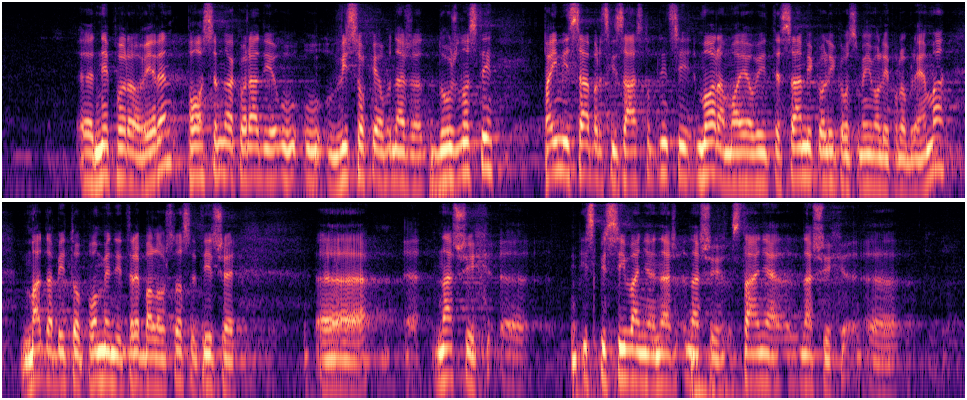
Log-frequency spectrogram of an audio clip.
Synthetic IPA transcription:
nepoɾoʋjeɾenpo̞ːse̞bnoakoɾaːd̪iuuʋiso̞keobnaʒed̪uːʒno̞st̪ipaimisaːboɾskizaːst̪upnit̪simo̞ːɾamoeoʋid̪et̪isaːmiko̞liko̞smoimalipɾo̞ble̞ːma | mad̪abit̪o̞ːpo̞menit̪ɾe̞balo̞ʃt̪oset̪iːt͡ʃe | naʃix | ispisiːʋaɲananaʃist̪aːɲanaʃix

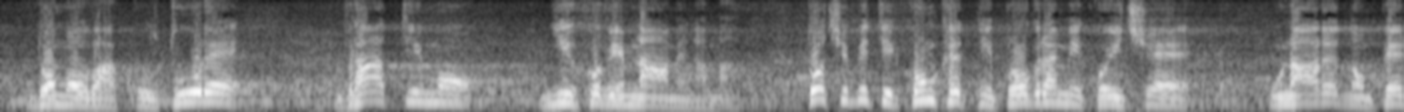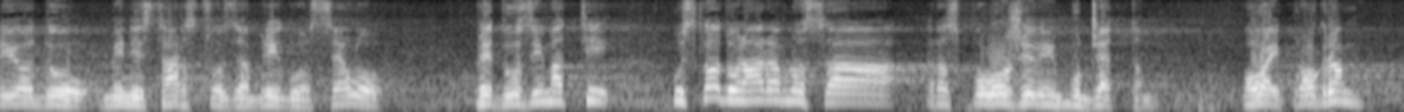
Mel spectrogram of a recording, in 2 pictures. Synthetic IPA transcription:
d̪o̞mo̞ʋakulˠt̪uːɾe̞ | ʋɾaːt̪imo̞ | ɲiːxo̞ʋimnaːme̞na̰ma̰ | t̪o̞ːt͡ɕe̞bit̪iko̞ŋkɾe̞t̪nipɾo̞ɡɾamiko̞jit͡ɕe | unaːɾe̞d̪nompe̞ɾio̞d̪uminist̪aɾst̪ʋo̞zabɾiɡuoselu | pɾe̞d̪uzimat̪i | usklˠad̪unaːɾaʋno̞saɾaspo̞lo̞ʒiʋimbud͡ʒe̞t̪o̞̰m | o̞ʋajpɾo̞ɡɾam

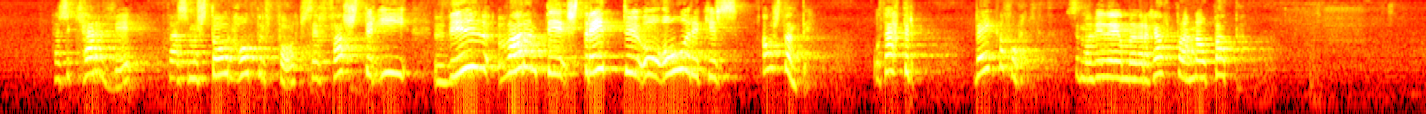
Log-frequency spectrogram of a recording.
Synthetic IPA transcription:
θɛsːʏcʰɛɾvɪθasɛmḁst̪oːwɾɦoːwpʏɾ̥fowl̥ksɛɾfast̪ʏɾivɪðvaːɾant̪ɪst̪ɾeːjt̪ʏɔɣoːwɾecɪs | awst̪ant̪ɪ | ɔɣθɛht̪ɛɾ | veːjkafowl̥cɪ̥tsɛmaðvɪðvejɣʏmaðvɛːɾaçjawl̥paðanaːwpaːt̪ḁ

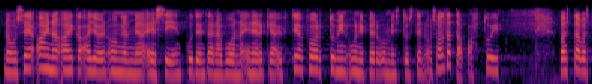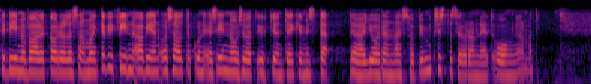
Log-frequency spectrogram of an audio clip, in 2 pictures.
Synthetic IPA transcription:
nowse̞ːʔɑjnɑʔɑjkɑʔɑjo̞jnʔo̞ŋːe̞lmiɑʔe̞siːnkut̪e̞nt̪ænæʋuonːɑʔe̞ne̞rɡiæʔyht̪iøfo̞rt̪ːuminʔuniperomist̪ust̪enʔo̞̰sɑlt̪ɑt̪ɑpɑ̰ht̪ui | ʋɑst̪ɑːʋɑst̪iʋːiːmːeʋɑːlekɑwde̞lːɑsɑmːo̞jŋkæʋifinːɑʋiɑnʔo̞sɑlt̪ɑkune̞siːnːowsiʋɑt̪yht̪iønt̪ekemist̪æ | johdɑnːɑjsːo̞pimuksist̪ɑse̞wɾɑnːe̞ːt̪oŋːe̞̰lmɑt̪

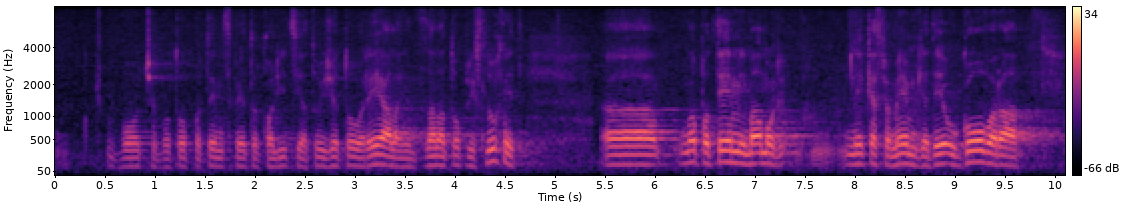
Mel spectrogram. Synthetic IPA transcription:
bot͡ʃɛbot̪oːpot̪emspeːt̪ʊkɔaliːt̪sijat̪uːd̪iʒet̪ouɾejalainznalat̪oːpɾisluːxnit̪ | nɔpɔt̪emimaːmɔ | neːkajspɾɛmembɡlɛd̪euɡɔːʋɔɾa

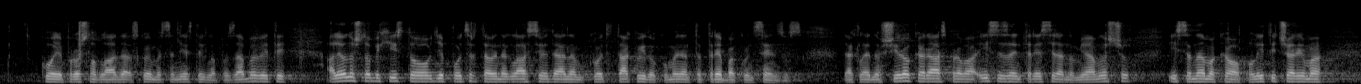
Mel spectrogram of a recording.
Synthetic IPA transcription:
ko̞juje̞pɾo̞ʃlˠaʋlˠaːd̪asko̞imase̞nije̞st̪iɡlˠapo̞zabaʋit̪i | a̰lio̞no̞ʃt̪o̞bixist̪o̞oːʋd̪je̞po̞t̪sr̩t̪aoinaɡlˠaːsijoed̪anamko̞d̪ːakʋiɣd̪o̞kume̞nat̪at̪ɾe̞bako̞nt̪se̞nzus | d̪̥aklejd̪naʃiɾo̞kaɾaːspɾaʋaʔisazaint̪e̞ɾe̞siːɾano̞mjaːʋno̞ʃt͡ɕu | isanamakao̞po̞lit̪it͡ʃaɾima

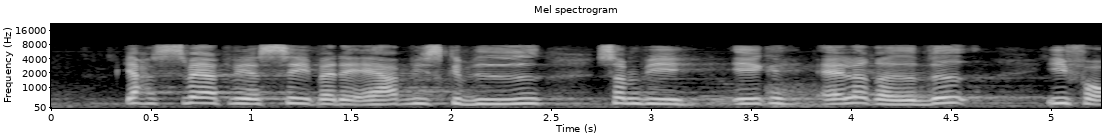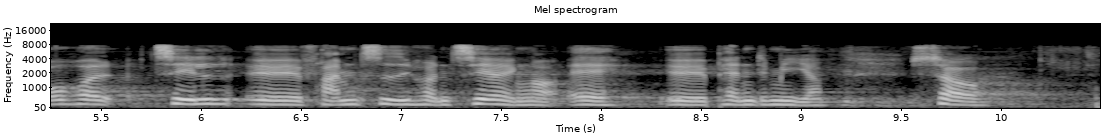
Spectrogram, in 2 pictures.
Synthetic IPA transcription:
jɑ̈ɪɦɑ̈sʋæɐ̰d̥ʋe̝æse̝̰ːʋæɾe̝æɐʋisɡ̥æʋiːðˠəsɒ̽mʋie̝ɡ̥əʔæləʁɛːð̞̩ˠəʋe̝ð̞̰ˠ | ifɒːɦɒ̽l̰t͡sʰe̝løfʁamt͡sʰið̞̰ˠiɦɒ̽nt͡sʰe̝ɐ̰eŋɐʔæøpʰænd̥e̝mḭːɐ | sɒ̽

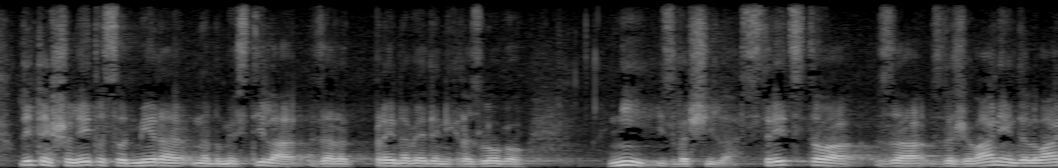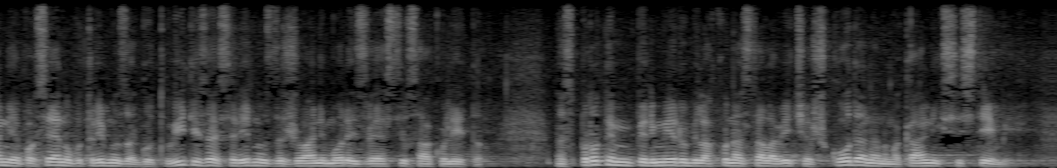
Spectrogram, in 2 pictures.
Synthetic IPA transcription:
uleːt̪ɛmʃəmleːt̪usɛɔd̪meːɾanad̪ɔmɛst̪iːlazaɾat̪pɾɛjnaʋɛːd̪ɛnixɾazloːɡɔw | niːzʋəɾʃila̰sɾeːt̪st̪ʋazauzd̪əɾʒɛʋaːnjɛind̪ɛlɔʋaːnjɛjɛpawsɛɛːnɔpɔt̪ɾeːbnɔzaɡɔt̪ɔʋiːt̪isajsɛɾeːd̪nɔwzd̪əɾʒɛʋaːnjɛmoːɾaizʋɛːst̪iwsaːkɔleːt̪ɔ | naspɾoːt̪nɛmpɾimeːɾubilaxkoːnast̪aːlaʋeːt͡ʃjaʃkoːd̪ananamakaːlnixsist̪eːmix

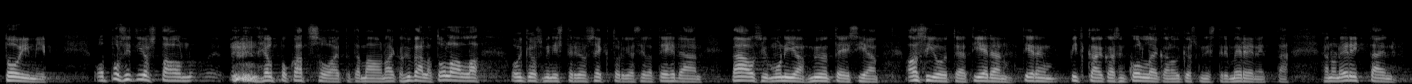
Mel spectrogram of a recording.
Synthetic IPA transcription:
t̪oimi | opːosit̪iost̪ɑonhelpːokɑt̪soɑet̪ːæt̪æmæonɑikɑhyʋælːæt̪olɑlːɑ | oikeusminist̪erijonsekt̪oriɑsielːæt̪ehdæːn | pæːosimoniɑmyønt̪eisiæʔɑsioit̪ɑjɑt̪iedænt̪ieɾænpit̪kæɑikɑiseŋkolːeːkɑnoikeusminist̪erimeɾenet̪ːæ | hænoneɾit̪ːæin

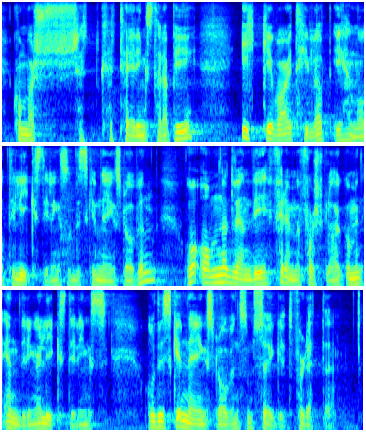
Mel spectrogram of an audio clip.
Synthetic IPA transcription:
kʰʊnʋæʂkʰt̪ʰeːɾɪŋst̪ʰæɾɑpiːɪkːəʋɑɾt̪ʰɪlːɑt̪ːɪɦɛnhɔlt̪ʰɪliːkə̥st̪ɪlɪŋsɔd̪ɪskɾɪmɪneːɾɪŋsloːʋənʔɔʔɔmnœd̪ʋɛnd̪ɪfɾɛmːəfɔʂɭɑːɡɔmɛnʔɛnd̪ɾɪŋɑliːkə̥st̪ɪlːɪŋsʔɔd̪ɪskɾɪmɪneːɾɪŋsloːʋənsɔmsœɾɡət̪fɔɖɛt̪ʰːə̰

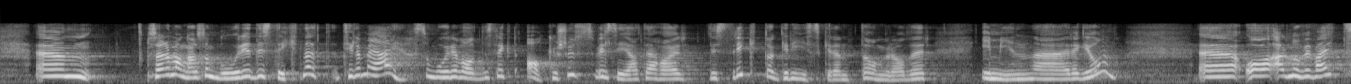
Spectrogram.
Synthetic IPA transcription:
sɔæɖɛmɑŋːəɑsɔmbuːɾɪd̪ɪst̪ɾɪkt̪ənət̪ʰɪlːɔmɛjæɪsɔmbuːɾɪʋɑlɡ̚d̪ɪst̪ɾɪkt̪ɑːkəʂhʉːsʋɪlsiːɑt̪jæɪɦɑɾd̪ɪst̪ɾɪkt̪ɔɡɾiːskɾɛnt̪əɔmɾoːd̪əɾ | ɪmɪnɾɛɡɪuːn | ɔæ̰ɖɛnuːəʋɪʋæɪt̪

